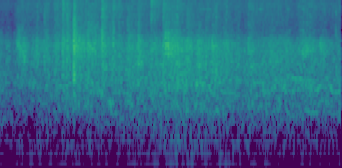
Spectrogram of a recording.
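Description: Pigeons cooing in a rooftop loft that houses Pakistani pigeons, including breeders, with a steady murmur of soft coos blending into a continuous bed of ambient noise.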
